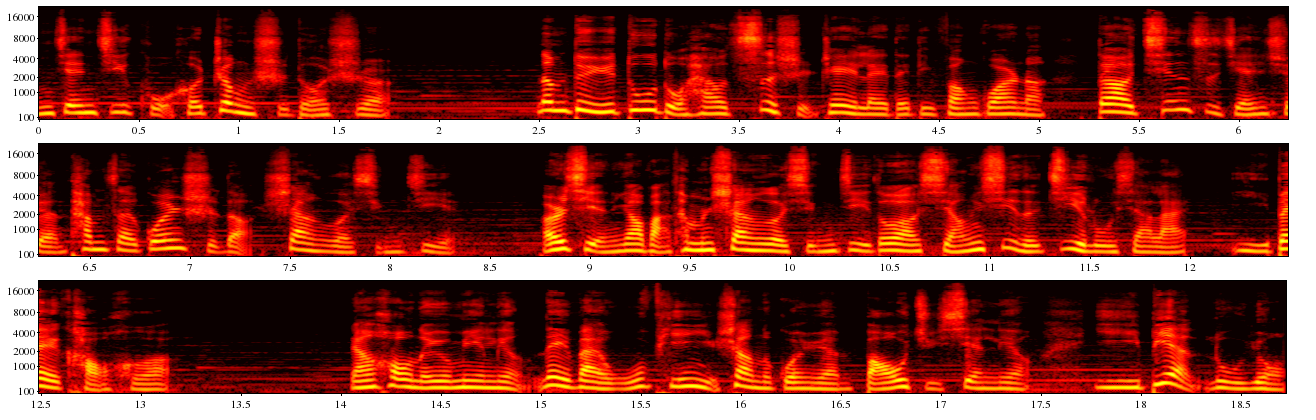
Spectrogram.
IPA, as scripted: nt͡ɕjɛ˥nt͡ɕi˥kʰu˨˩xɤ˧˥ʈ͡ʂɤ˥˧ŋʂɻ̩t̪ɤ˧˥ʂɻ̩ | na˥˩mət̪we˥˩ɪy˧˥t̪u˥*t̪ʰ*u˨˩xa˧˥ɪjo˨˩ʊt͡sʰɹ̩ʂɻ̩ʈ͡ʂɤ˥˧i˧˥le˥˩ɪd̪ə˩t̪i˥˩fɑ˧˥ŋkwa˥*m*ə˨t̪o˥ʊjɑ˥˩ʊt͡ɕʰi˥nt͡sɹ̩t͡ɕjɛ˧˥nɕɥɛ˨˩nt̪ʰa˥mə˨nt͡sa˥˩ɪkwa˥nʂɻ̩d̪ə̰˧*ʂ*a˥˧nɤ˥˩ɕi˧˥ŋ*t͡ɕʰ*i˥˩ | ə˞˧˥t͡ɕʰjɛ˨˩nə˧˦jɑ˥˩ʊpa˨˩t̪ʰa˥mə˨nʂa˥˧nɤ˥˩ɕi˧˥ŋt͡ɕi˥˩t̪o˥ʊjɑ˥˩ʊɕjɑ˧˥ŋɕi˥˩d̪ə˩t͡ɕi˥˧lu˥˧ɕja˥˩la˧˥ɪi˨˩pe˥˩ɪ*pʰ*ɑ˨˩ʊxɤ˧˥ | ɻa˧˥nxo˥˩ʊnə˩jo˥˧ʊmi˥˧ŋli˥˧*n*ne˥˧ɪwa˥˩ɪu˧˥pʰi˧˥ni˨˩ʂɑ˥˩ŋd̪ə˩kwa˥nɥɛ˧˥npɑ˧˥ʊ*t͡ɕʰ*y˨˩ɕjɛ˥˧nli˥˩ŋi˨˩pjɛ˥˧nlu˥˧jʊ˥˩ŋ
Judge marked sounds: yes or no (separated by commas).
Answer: no, no, yes, no, no, no, no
